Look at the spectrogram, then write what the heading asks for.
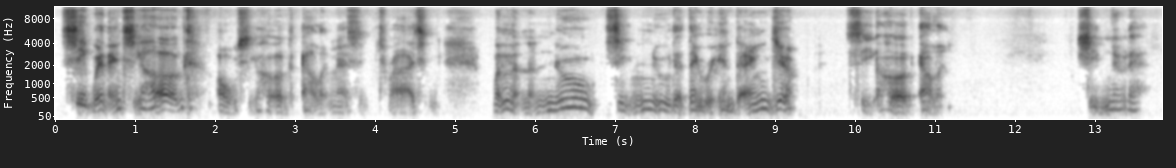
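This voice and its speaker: A raspy woman speaks at a fairly slow pace. Long, frequent pauses break up her speech. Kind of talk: book reading with asides. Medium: read story. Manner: conversational, emphatic, addresses listeners as y'all.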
